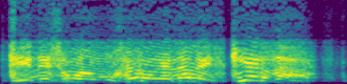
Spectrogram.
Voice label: left wing, mood high, speech; War Thunder

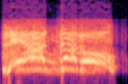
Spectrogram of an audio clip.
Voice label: aircraft destroyed mood high; War Thunder

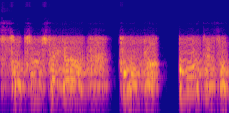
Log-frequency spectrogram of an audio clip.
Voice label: tank damaged mood med, speech jp; War Thunder

